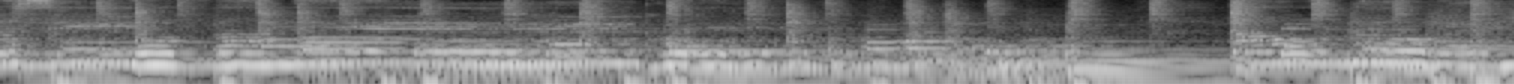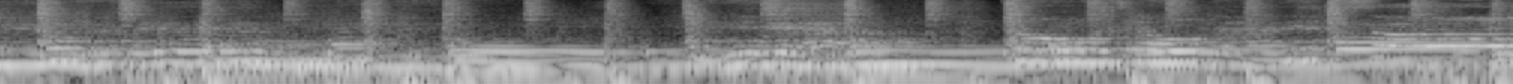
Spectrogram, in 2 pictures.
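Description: Live band playing a song: a woman singing long held notes over electric and acoustic guitars, bass and a drum kit keeping a steady beat.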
